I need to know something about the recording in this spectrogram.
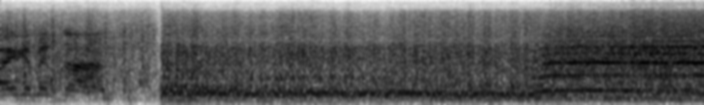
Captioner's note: train rumbling; train whistle blaring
